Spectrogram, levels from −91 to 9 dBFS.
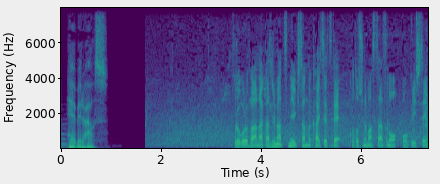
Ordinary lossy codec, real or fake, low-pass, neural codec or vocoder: none; real; none; none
